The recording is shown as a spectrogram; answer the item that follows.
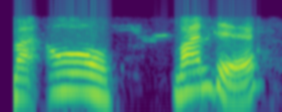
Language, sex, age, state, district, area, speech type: Bodo, female, 45-60, Assam, Baksa, rural, conversation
